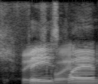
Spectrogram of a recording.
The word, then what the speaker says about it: FaZe Clan: Is that how you pronounce them? Yes. FaZe Clan?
